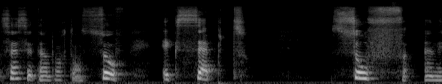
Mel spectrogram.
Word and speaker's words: sauf: Donc qui n'existe nulle part, sauf, remember this word, ça c'est important, sauf, except, sauf, and here you pronounce the final F, sauf dans ma planète.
